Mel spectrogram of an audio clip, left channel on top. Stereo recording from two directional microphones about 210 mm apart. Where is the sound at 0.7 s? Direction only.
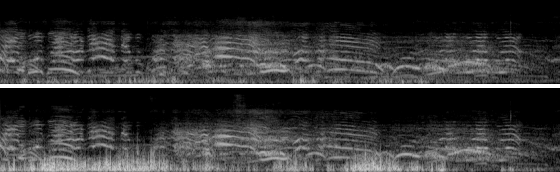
45° left (ahead or behind).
